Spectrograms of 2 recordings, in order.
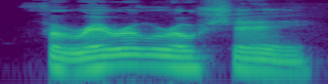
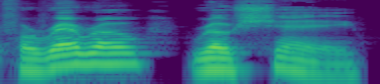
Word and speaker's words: Ferrero Rocher: was that I'm sorry fero Rocher oh okay Ferrero Rocher Ferrero Ro I can't hear it well it's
